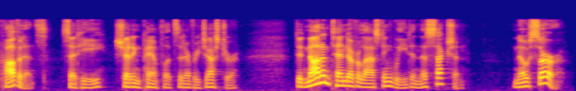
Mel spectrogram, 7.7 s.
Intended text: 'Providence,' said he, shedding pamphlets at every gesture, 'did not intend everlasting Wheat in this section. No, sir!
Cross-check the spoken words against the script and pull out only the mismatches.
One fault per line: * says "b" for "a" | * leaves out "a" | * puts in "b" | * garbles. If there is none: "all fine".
all fine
